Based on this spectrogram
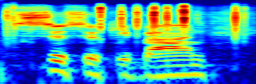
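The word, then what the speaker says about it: shou sugi ban: doing right now is i pronounced it wrong in a previous episode a few back but it's called suzukiban it's a japanese term for a way of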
